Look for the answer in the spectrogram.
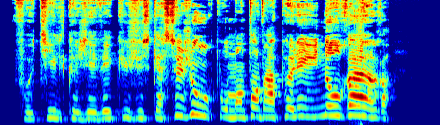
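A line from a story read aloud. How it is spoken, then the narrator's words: Sudden convulsive shout. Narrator (French): cria tout à coup Mademoiselle Nag, qui, dans ses convulsions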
